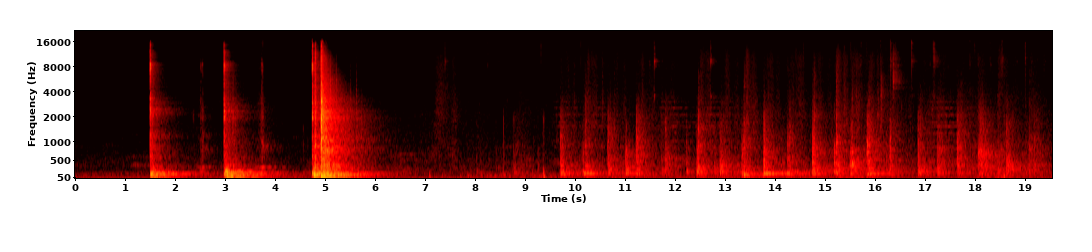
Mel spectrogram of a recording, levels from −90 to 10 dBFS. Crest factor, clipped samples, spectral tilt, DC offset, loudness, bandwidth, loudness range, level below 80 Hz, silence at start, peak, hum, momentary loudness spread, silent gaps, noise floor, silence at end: 38 dB; under 0.1%; -4 dB/octave; under 0.1%; -37 LUFS; 16 kHz; 20 LU; -50 dBFS; 1.5 s; -4 dBFS; none; 22 LU; none; -72 dBFS; 0.15 s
